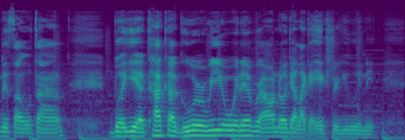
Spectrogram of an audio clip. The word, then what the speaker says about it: Kakegurui: Because I just call it Kakaguri, and then OD was like, you missing a whole U, because she speaks Japanese.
